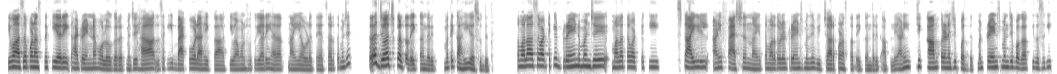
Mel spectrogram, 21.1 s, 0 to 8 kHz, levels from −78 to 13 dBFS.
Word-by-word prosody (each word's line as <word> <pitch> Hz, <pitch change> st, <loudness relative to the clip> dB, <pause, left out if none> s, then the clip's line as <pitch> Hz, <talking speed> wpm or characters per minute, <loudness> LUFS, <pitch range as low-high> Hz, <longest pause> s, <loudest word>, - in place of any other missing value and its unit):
किंवा 195 Hz, +1 st, +7 dB
असं 195 Hz, +1 st, +5 dB
पण 200 Hz, -1 st, +4 dB
असतं 190 Hz, 0 st, -1 dB
की 190 Hz, -1 st, +3 dB
"अरे, 175 Hz, -1 st, +6 dB
हा 160 Hz, -1 st, +2 dB
ट्रेंड 155 Hz, -1 st, 0 dB
नाही 160 Hz, 0 st, -1 dB
फॉलो 140 Hz, -3 st, -2 dB
करत, 130 Hz, -1 st, -4 dB
म्हणजे 140 Hz, +2 st, -6 dB
हा, 150 Hz, +2 st, +3 dB
जसं 140 Hz, +3 st, -10 dB
की 160 Hz, +1 st, -9 dB
बॅकवर्ड 150 Hz, +1 st, +1 dB
आहे 140 Hz, 0 st, +1 dB
का?" 130 Hz, -1 st, -5 dB
किंवा 140 Hz, -1 st, -4 dB
म्हणू 140 Hz, 0 st, -7 dB
शकतो 140 Hz, 0 st, -14 dB
की 145 Hz, -, -4 dB
"अरे, 145 Hz, +2 st, -1 dB
ह्याला 140 Hz, -1 st, -3 dB
नाही 135 Hz, 0 st, -4 dB
आवडत 125 Hz, -2 st, -4 dB
आहे. 130 Hz, -, -7 dB
याचा 125 Hz, +3 st, -7 dB
अर्थ" 140 Hz, +4 st, -8 dB
म्हणजे 195 Hz, +10 st, -4 dB
त्याला 320 Hz, 0 st, +2 dB
जज 245 Hz, +1 st, +8 dB
करतात 185 Hz, -9 st, +3 dB
एकंदरीत. 140 Hz, -2 st, -2 dB, 0.2 s
मग 175 Hz, +1 st, -6 dB
ते 205 Hz, -, -1 dB
काहीही 160 Hz, -4 st, -1 dB
असू 130 Hz, -2 st, -3 dB
देत. 115 Hz, -2 st, -8 dB, 0.6 s
तर 215 Hz, -, -2 dB
मला 220 Hz, +2 st, +5 dB
असं 235 Hz, +1 st, +1 dB
वाटतं 230 Hz, 0 st, +3 dB
की 255 Hz, -, -1 dB
ट्रेंड 215 Hz, +2 st, +4 dB
म्हणजे 225 Hz, +1 st, +2 dB
मला 190 Hz, +1 st, +1 dB
तर 200 Hz, -, -1 dB
वाटतं 190 Hz, -1 st, -3 dB
की 195 Hz, -1 st, -3 dB, 0.4 s
स्टाईल 195 Hz, 0 st, +3 dB
आणि 170 Hz, +3 st, -1 dB
फॅशन 160 Hz, +1 st, +2 dB
नाही, 140 Hz, -1 st, -4 dB
तर -, -, -8 dB
मला 155 Hz, 0 st, -3 dB
ते 165 Hz, 0 st, -1 dB
ट्रेंड्स 165 Hz, -1 st, -3 dB
म्हणजे 165 Hz, +1 st, -5 dB
विचार 145 Hz, -2 st, -1 dB
पण 160 Hz, 0 st, -2 dB
असतात 140 Hz, -1 st, -8 dB
एकंदरीत 125 Hz, 0 st, -9 dB
आपले. 120 Hz, +3 st, -10 dB
आणि 175 Hz, +8 st, -2 dB, 0.2 s
जी 215 Hz, -, 0 dB
काम 175 Hz, 0 st, +6 dB
करण्याची 175 Hz, +1 st, 0 dB
पद्धत. 130 Hz, -6 st, -4 dB
पण 170 Hz, +2 st, -6 dB
ट्रेंड्स 190 Hz, 0 st, +4 dB
म्हणजे 200 Hz, -1 st, -2 dB
बघा 175 Hz, -4 st, -1 dB
की 190 Hz, -, -9 dB
जसं 170 Hz, -1 st, -7 dB
की 195 Hz, +2 st, -8 dB
160 Hz, 215 wpm, -23 LUFS, 140-195 Hz, 0.6 s, जज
